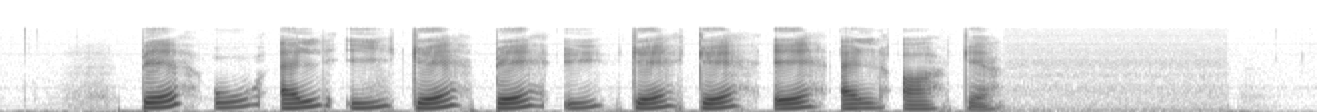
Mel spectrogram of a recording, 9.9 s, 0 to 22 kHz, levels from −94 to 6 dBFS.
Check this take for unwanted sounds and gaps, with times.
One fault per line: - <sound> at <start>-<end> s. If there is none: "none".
none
